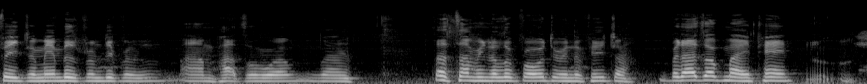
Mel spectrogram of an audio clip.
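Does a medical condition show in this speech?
Yes: cerebral palsy; from birth, uses wheelchair, drummer despite condition; joining via Zoom.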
